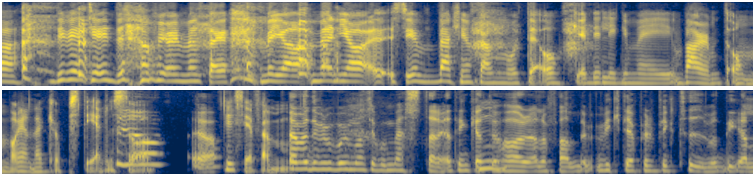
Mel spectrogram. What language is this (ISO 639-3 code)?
swe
